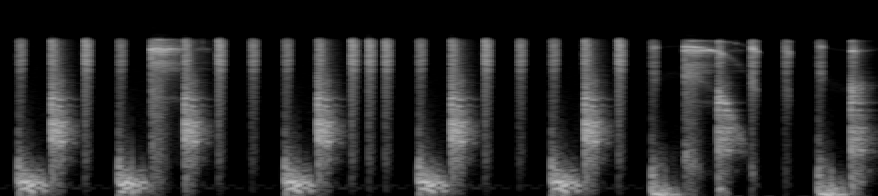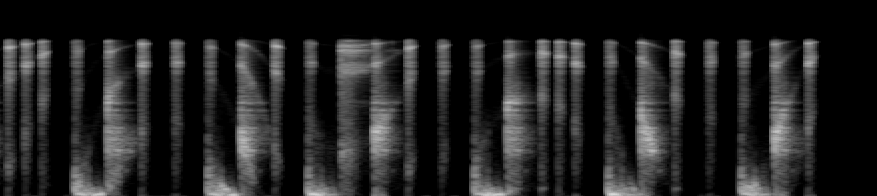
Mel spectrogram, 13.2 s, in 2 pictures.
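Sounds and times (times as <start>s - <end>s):
drum loop through a frequency shifter: 0.2s - 12.7s.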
